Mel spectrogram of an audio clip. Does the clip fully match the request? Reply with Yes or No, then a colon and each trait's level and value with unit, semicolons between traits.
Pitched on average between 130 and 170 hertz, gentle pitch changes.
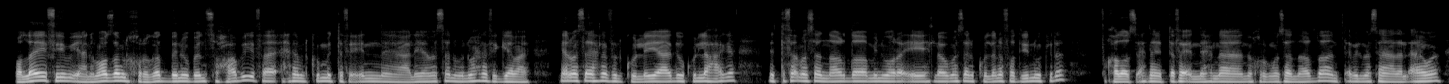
Yes: medium, 140 Hz; narrow, 2.3 semitones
